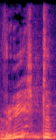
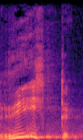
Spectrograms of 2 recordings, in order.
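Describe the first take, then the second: First: It starts with a w-like sound. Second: It starts directly with the r sound. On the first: The speaker calls it wrong. "वृष्ट थोड़ी ना बोलेंगे" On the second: The speaker calls it right. "इसको क्या बोलेंगे"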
